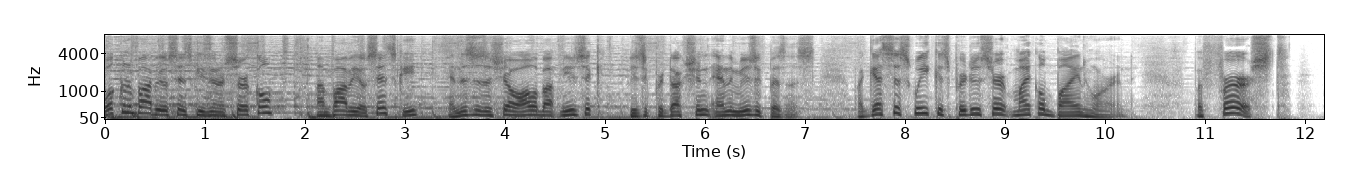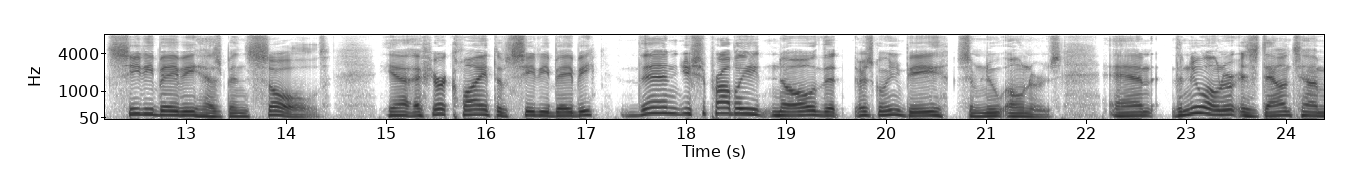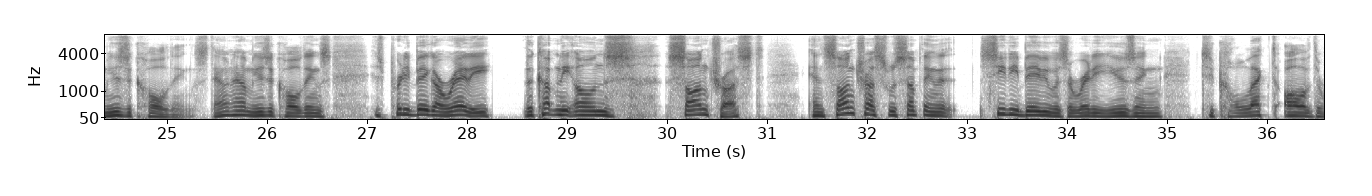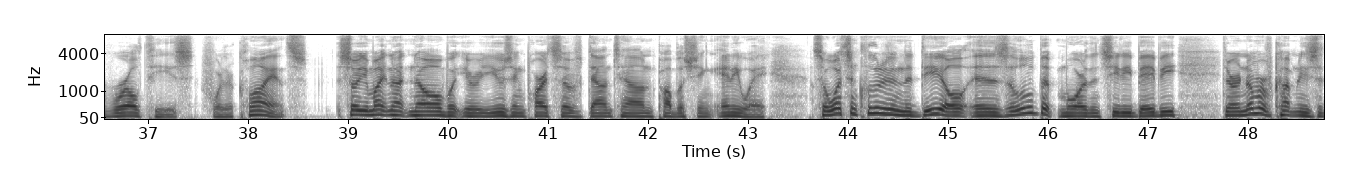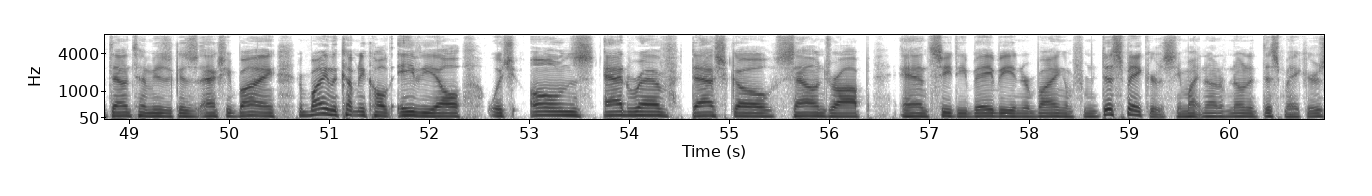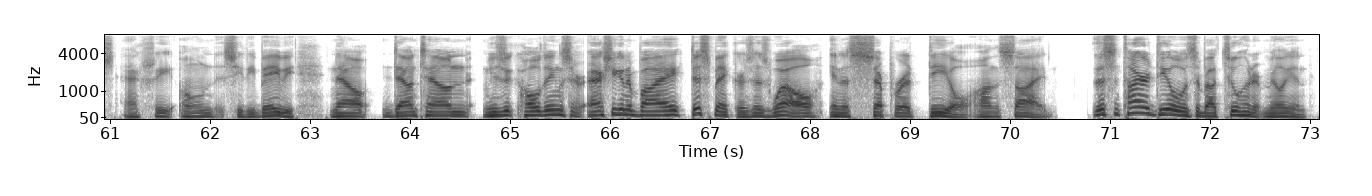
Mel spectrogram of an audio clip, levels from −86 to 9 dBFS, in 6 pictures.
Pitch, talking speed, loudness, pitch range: 125 Hz, 160 wpm, -14 LUFS, 110-150 Hz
